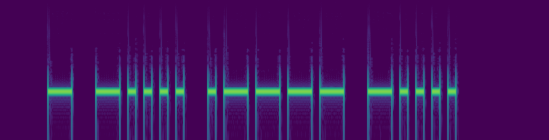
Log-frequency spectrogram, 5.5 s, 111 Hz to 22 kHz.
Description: Morse code, heard as a keyed tone, about 15 wpm, 700 Hz. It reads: T616
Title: Numbers - Contest Style - 4-Digit 15wpm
